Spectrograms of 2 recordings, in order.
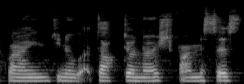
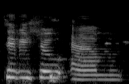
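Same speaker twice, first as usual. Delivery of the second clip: normal talking voice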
